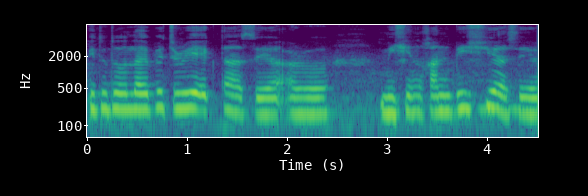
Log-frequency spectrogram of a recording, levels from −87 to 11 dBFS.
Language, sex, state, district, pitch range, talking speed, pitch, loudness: Nagamese, female, Nagaland, Kohima, 170-205 Hz, 120 wpm, 185 Hz, -15 LUFS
